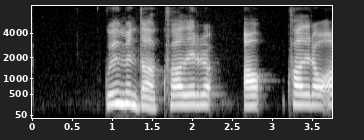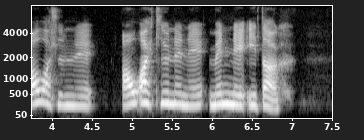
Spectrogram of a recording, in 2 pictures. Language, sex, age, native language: Icelandic, male, 11, Icelandic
